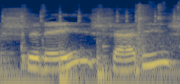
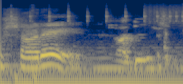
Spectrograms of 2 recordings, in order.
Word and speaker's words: Sadé: they, for some reason, they couldn't say Sade, and they would be like, Shade, Shade, and I'm like, no, Sade. Shady. And they just couldn't say it, even though it's two simple syllables.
